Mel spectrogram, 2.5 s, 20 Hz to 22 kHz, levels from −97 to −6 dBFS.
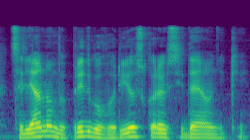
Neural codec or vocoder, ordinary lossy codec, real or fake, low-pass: none; none; real; 9.9 kHz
